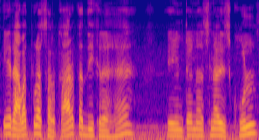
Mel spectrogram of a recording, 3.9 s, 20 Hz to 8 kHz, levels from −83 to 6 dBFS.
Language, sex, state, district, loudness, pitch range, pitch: Hindi, male, Chhattisgarh, Raipur, -18 LUFS, 130-170 Hz, 140 Hz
